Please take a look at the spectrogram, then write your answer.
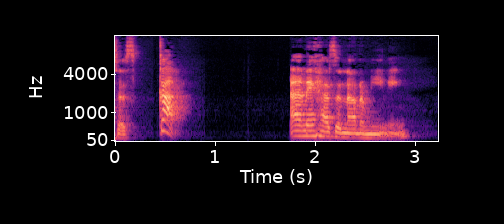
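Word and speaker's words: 干: And this is pronounced as gan.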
